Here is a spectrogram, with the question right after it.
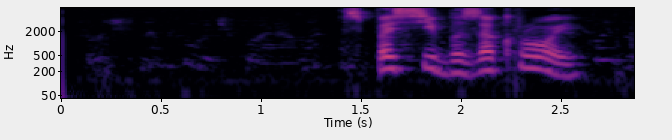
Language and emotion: Russian, neutral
